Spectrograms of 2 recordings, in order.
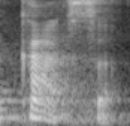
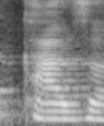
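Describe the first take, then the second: First: The middle consonant sounds like s. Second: The middle consonant sounds like z. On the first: "na língua espanhola fica caça" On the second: "na língua portuguesa aqui fica casa"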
